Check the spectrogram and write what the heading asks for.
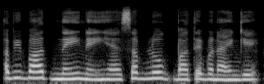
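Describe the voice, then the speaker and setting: A woman's voice: on the high side, fairly even intonation, mellow, natural voice. A woman voicing a shy, ashamed young student. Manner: reluctant, embarrassed.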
